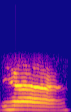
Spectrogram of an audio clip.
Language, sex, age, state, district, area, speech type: Bengali, female, 18-30, West Bengal, Murshidabad, rural, conversation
